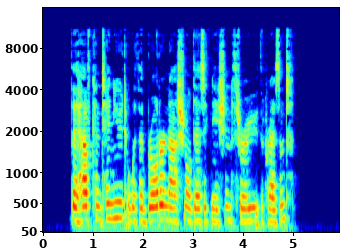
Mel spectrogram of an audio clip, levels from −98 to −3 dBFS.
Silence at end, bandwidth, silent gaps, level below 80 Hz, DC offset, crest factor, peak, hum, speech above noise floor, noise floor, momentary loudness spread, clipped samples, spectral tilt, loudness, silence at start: 0.95 s; 11.5 kHz; none; -62 dBFS; under 0.1%; 20 dB; -6 dBFS; none; over 65 dB; under -90 dBFS; 9 LU; under 0.1%; -3.5 dB/octave; -25 LUFS; 0.55 s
